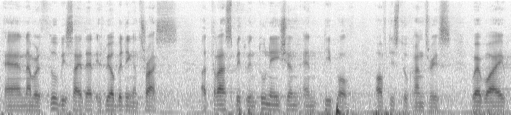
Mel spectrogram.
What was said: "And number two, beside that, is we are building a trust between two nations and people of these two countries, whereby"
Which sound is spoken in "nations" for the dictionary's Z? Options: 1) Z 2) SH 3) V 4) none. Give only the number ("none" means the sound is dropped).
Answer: 4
